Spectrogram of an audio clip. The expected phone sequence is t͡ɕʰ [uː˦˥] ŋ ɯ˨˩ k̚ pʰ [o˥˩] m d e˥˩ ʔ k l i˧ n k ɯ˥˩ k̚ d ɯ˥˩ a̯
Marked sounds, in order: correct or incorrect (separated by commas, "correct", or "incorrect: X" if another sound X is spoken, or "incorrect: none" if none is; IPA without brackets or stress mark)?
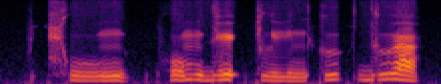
correct, correct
